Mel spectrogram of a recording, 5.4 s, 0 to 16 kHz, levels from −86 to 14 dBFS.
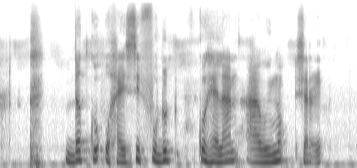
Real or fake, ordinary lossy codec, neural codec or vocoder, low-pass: fake; none; autoencoder, 48 kHz, 32 numbers a frame, DAC-VAE, trained on Japanese speech; 14.4 kHz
